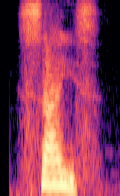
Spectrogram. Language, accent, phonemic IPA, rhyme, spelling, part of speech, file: French, Quebec, /sɛs/, -ɛs, cesse, noun / verb, Qc-cesse.ogg
- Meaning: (noun) end; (verb) inflection of cesser: 1. first/third-person singular present indicative/subjunctive 2. second-person singular imperative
